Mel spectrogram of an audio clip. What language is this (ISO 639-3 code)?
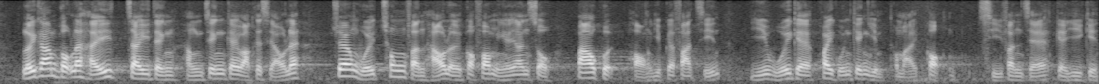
yue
